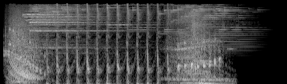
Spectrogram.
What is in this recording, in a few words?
Starpop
